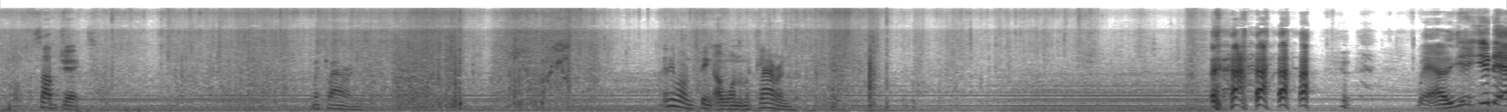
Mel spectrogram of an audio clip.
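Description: A middle-aged man talks with animation close by, outdoors.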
